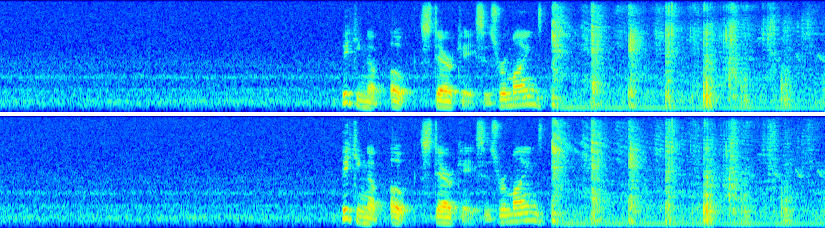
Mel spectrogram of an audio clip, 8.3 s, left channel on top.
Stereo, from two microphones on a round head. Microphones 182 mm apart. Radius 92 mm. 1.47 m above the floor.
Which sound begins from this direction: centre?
Running footsteps, at 5.5 s.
